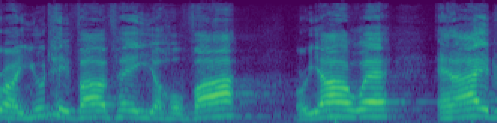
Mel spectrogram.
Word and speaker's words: Yehovah: In fact, it says there in the Hebrew, Yud He Vav He, which I pronounce as Yehovah, others pronounce as Yahweh or Yahweh, and I won't go now into the reasons for those differences.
